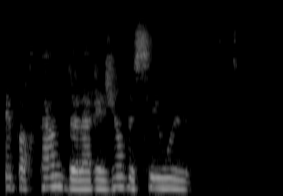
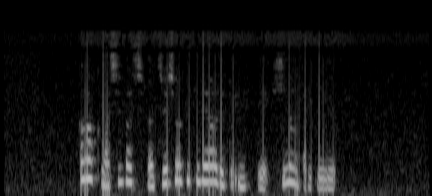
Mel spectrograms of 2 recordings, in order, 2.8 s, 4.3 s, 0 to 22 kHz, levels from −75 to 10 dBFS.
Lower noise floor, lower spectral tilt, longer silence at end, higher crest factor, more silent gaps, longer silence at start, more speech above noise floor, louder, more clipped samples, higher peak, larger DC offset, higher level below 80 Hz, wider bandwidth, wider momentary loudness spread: first, -66 dBFS vs -55 dBFS; second, -5 dB/octave vs -6.5 dB/octave; about the same, 0.95 s vs 0.95 s; about the same, 20 dB vs 16 dB; neither; second, 0.05 s vs 0.8 s; about the same, 33 dB vs 33 dB; second, -33 LUFS vs -24 LUFS; neither; second, -16 dBFS vs -8 dBFS; neither; second, -70 dBFS vs -52 dBFS; first, 13.5 kHz vs 11.5 kHz; about the same, 9 LU vs 7 LU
